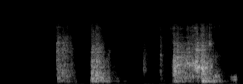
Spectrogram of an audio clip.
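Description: Short bursts of rustling, scraping noise coming through a video-call microphone, the loudest near the end.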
